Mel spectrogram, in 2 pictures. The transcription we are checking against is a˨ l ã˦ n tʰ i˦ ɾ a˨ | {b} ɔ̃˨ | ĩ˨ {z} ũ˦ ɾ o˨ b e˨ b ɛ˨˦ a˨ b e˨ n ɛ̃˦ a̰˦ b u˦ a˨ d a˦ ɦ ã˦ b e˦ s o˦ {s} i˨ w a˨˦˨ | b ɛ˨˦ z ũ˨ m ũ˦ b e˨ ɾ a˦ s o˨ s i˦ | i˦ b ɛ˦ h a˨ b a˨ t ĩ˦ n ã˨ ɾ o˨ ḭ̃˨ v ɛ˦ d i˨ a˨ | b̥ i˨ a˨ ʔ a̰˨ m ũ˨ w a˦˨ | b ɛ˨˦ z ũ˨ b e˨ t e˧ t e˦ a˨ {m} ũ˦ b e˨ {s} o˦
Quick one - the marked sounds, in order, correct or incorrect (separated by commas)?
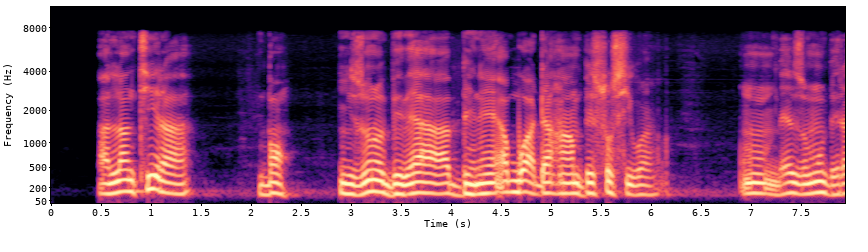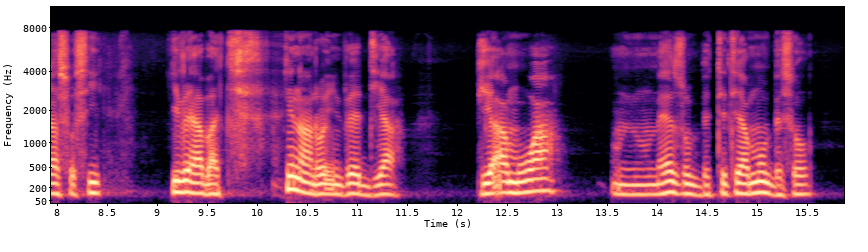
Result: correct, correct, correct, correct, correct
